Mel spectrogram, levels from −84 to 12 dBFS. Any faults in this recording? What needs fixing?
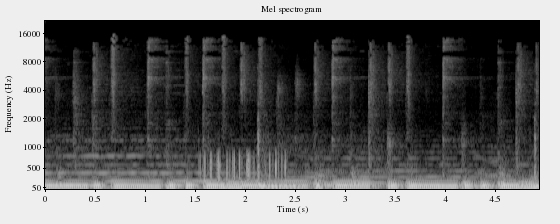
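A dull, gurgling, granular character runs through the whole clip, with upper frequencies thinning out and flickering in and out. This is MP2 compression damage, plainly audible. The likely cause is MPEG Layer II encoding starved of bits, so it switched off its upper sub-bands and quantised the remaining ones coarsely. The degree of damage fits a rate of about 80 kbps. Encoding at a higher bitrate, or with a more efficient codec, would prevent it.

From 1.53 s to 2.40 s the sound turns into bubbling, muddy squelches and chirps. This is DAB burbling, caused by bit errors slipping past the error correction into the MP2 audio data. Corrupted samples put short blips of noise into single sub-bands, and corrupted scale factors make sub-bands jump in level for up to a frame. The extent points to roughly 40 damaged frames, with an error rate somewhat under one percent. 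Better reception, through a stronger signal or a better-placed antenna, would prevent it.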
